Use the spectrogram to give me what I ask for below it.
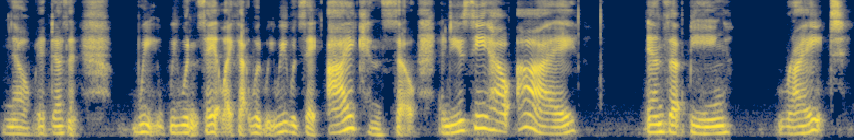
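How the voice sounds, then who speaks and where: A woman teaches young children grammar in a slow, unhurried way. She asks playful questions in a sing-song tone and praises their answers. Her voice sits a little low, with a faint hiss behind it. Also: animated, fairly bright tone.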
